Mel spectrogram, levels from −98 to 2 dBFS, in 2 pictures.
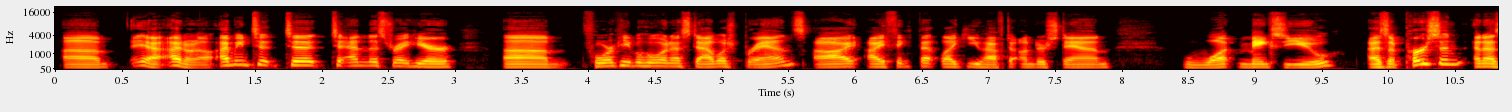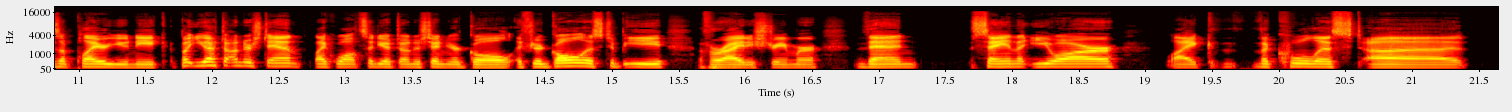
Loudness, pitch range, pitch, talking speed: -29 LUFS, 130-160 Hz, 140 Hz, 205 wpm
